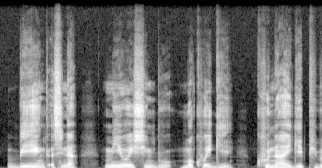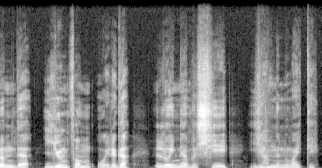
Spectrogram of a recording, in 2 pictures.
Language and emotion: Manipuri, disgusted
